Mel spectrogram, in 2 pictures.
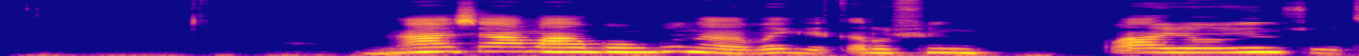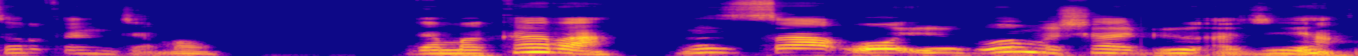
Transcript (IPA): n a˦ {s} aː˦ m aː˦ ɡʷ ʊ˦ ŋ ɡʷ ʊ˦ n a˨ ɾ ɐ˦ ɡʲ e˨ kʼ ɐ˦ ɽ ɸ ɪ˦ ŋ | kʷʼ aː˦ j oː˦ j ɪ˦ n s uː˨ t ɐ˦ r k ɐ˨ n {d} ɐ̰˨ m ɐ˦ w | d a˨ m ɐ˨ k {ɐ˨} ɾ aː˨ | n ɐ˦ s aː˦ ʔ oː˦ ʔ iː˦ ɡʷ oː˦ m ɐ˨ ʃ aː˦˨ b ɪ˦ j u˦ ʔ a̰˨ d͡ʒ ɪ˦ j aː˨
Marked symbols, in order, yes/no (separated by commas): no, no, no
